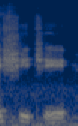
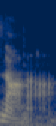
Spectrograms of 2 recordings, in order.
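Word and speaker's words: 七: You actually wouldn't say Shichi, it's Nana. Yeah, And I'm like, what the fuck is my life and numbers?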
